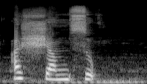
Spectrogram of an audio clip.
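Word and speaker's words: الشمس: த fish next Sheen அஷம்சு ஷம்சுனா சூரியன் அஷம்சு அந்த சூரியன் ஷீன்ங்கறது ஷம்சியோட எழுத்து சோ அதனால லாம் உச்சரிக்கப்படல சாது அசதுரு அசதுரு சதுருன் அப்படின்னா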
